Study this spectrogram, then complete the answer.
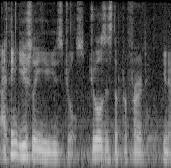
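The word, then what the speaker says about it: joules: j o u l s that's how you pronounce it Jewels like bejweled Jewels but it's j o u l s okay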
